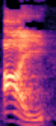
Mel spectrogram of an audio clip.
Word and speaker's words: Ai: I'm going to pronounce it Ai because that's kind of how it was pronounced in Hebrew.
